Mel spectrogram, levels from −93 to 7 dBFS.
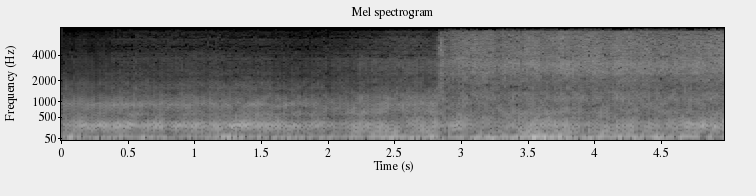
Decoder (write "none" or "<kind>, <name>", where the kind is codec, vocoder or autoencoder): vocoder, Vocos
